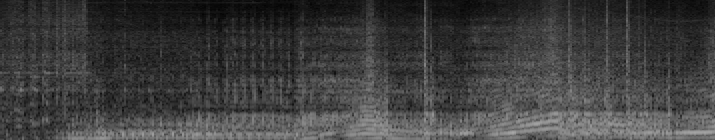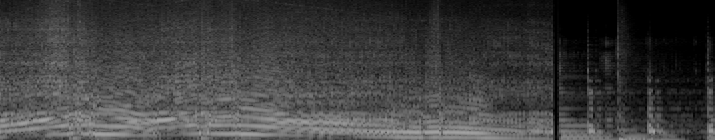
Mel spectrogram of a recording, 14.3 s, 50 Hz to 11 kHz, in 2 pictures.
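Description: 2015 Alfa Romeo 4C's turbocharged four-cylinder engine heard close at the exhaust tip: it idles steadily at first, then is revved repeatedly, its pitch rising and falling with each blip of the throttle. Near the end, the engine sound cuts off and music takes over.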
